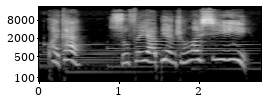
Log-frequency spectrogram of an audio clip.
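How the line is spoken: Loud urgent shout. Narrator (Chinese): 赛克立即大声喊道

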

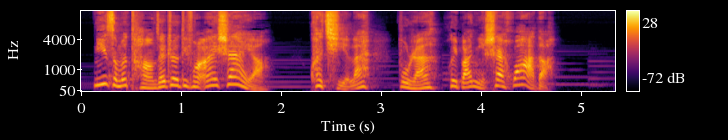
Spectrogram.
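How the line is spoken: Calling out. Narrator (Chinese): 朝阿克西尼亚喊道

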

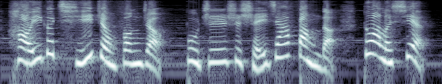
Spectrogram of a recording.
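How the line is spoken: Maids laughing. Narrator (Chinese): 众丫鬟笑道

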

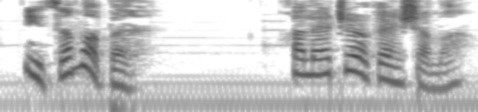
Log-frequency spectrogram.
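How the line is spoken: Cold. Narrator (Chinese): 小个子女人冷冷的说道

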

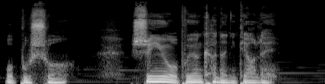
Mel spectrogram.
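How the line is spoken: Sighing, resigned. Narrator (Chinese): 穆萧寒叹了口气，这才无奈的说

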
